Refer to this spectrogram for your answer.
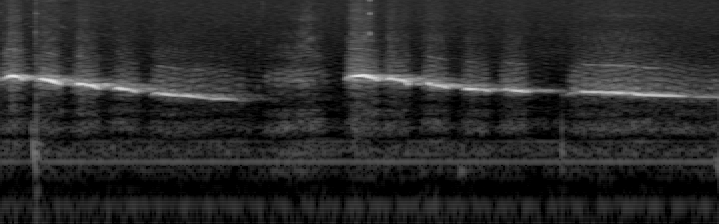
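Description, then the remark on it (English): A person whistles a slow, mournful birdsong imitation: two long descending phrases, each gliding downward in pitch with a slight warble, separated by a brief pause. “And you can clearly hear a bird. And it's singing kind of a sad song, like...”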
